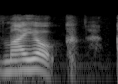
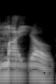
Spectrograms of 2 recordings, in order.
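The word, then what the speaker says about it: Majok: No, it is Mayhoek. I asked. – Oh, Mayhoek. Oh, I'm sorry. – Yeah, she actually said. Yeah. She said it's like Mayhoek, like in the tree. Martina Mayhoek.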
